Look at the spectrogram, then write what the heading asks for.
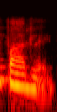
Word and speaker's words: parlez: Why parlez? Tell me. Because EZ sound is A in French.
